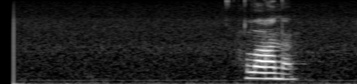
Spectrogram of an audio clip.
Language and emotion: Russian, sad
